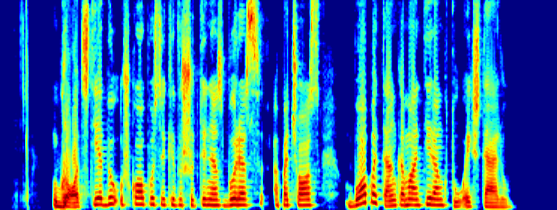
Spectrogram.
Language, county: Lithuanian, Kaunas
